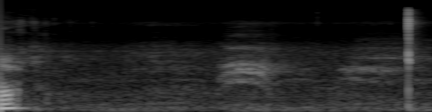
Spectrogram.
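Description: A crow cawing once, faintly, about a second in; otherwise near silence.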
